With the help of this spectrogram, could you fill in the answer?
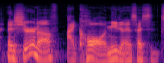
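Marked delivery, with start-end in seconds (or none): none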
